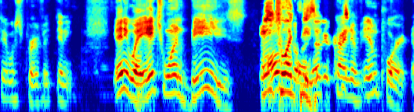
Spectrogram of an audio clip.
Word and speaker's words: H-1B: to say it right it's H1B it is B H1B Visa B Visa they probably confuse Visa with the V some people some people say hb1 or HV there is a such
